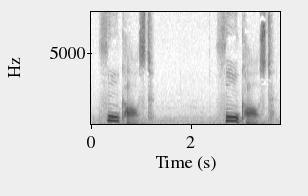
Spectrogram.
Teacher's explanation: 英式发音呢，前面发▁o，没有卷舌音 ，后面发▁r，大声那边，forecast，forecast。但美国人觉得这么读太古板、费劲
